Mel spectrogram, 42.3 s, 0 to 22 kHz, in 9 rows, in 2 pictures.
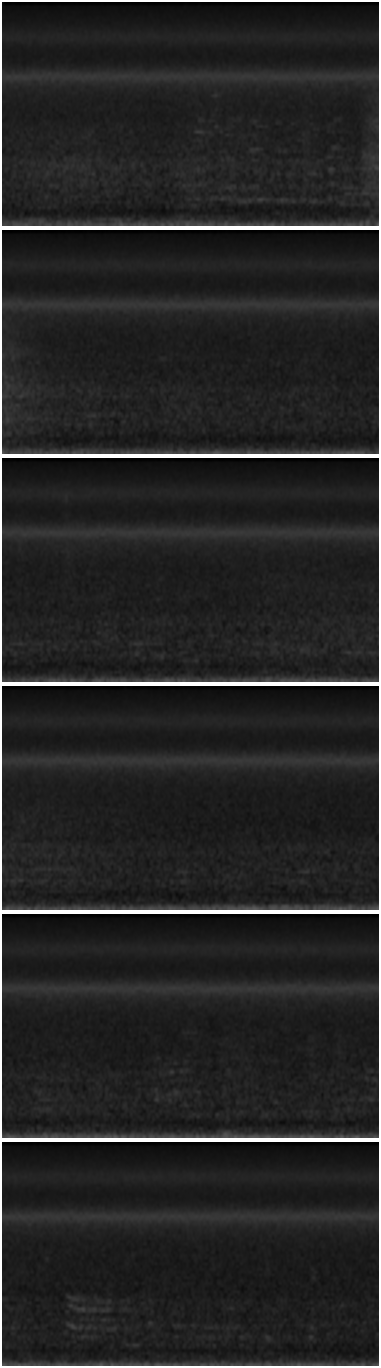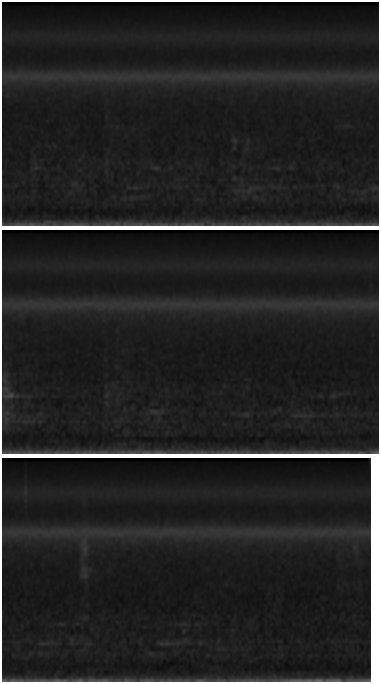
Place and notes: Ascolto il tuo cuore, città, I listen to your heart, city. Several chapters **SCROLL DOWN FOR ALL RECORDINGS** - Terrace August 10th afternoon in the time of COVID19 Soundscape
"Terrace August 10th afternoon in the time of COVID19" Soundscape
Chapter CXXIV of Ascolto il tuo cuore, città. I listen to your heart, city
Monday, August 10th, 2020. Fixed position on an internal terrace at San Salvario district Turin five months after the first soundwalk (March 10th) during the night of closure by the law of all the public places due to the epidemic of COVID19.
Start at 2:41 p.m. end at 3:12 p.m. duration of recording 30'49''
